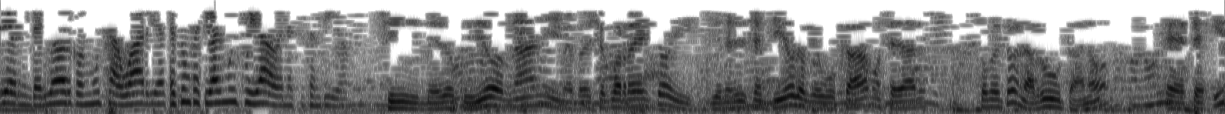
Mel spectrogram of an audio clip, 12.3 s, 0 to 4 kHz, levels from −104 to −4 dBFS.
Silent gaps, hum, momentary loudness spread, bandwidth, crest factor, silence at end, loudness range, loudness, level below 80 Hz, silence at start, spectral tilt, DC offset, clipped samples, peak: none; none; 10 LU; 3.2 kHz; 16 dB; 0 s; 2 LU; -16 LUFS; -34 dBFS; 0 s; -11 dB/octave; under 0.1%; under 0.1%; 0 dBFS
